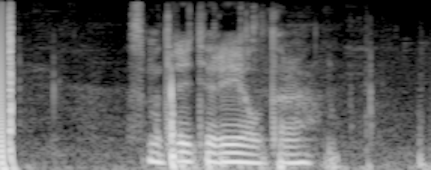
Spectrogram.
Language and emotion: Russian, neutral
